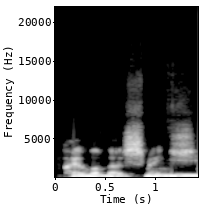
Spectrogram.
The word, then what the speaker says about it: Schmengie: Schmengie, Correct. Schmengie, Schmengie. It's spelled Schmengie. H M E N G I E. It has a C in it.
